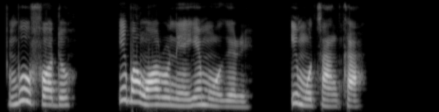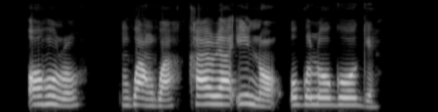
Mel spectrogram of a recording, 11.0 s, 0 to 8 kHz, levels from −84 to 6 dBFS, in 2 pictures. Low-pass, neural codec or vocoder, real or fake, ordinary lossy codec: 7.2 kHz; none; real; none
